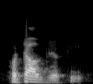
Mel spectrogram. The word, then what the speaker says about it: photography: your photo photograph Photography in the first word the stress is on the first syllable it is on the first and third syllable in the next word and it is on the second syllable in the third word photography so we have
